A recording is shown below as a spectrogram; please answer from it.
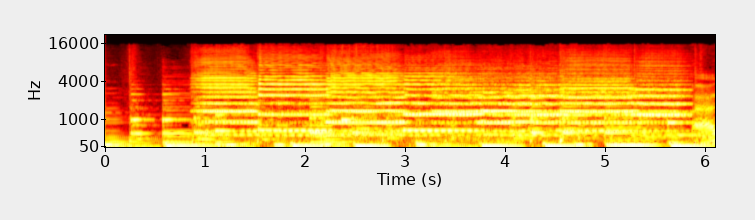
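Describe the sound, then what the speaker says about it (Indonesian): Toy fire truck (damkar ladder truck) siren blaring loudly and continuously with a cycling electronic wail over a steady music-like backing, no talking. "Ini ada damkar. Pemadam kebakaran,"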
